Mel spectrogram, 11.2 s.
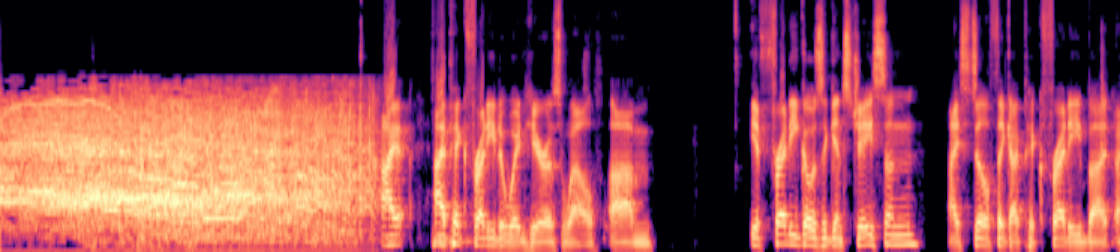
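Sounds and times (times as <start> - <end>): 
crowd applause: 0.0 - 4.0
speech: 3.8 - 6.6, 7.5 - 11.1.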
